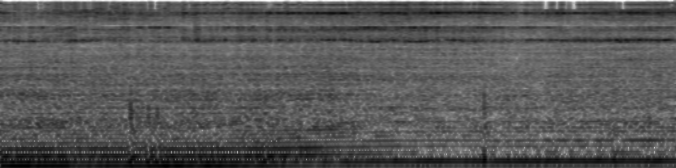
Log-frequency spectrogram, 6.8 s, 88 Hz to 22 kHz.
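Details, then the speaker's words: 2018/19 Yamaha Fazer FZ25 250 single-cylinder held at steady revs, Maxi Race fitted: coarse buzzy rattle from the loose kickstand pin and bolt vibrating. "Parafuso do pezinho ali, ó, o pino do pezinho fica vibrando, faz esse barulho feio."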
